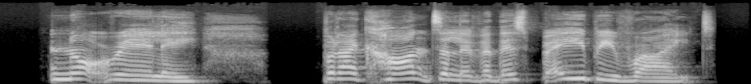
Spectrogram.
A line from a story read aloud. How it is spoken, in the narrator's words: spluttered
